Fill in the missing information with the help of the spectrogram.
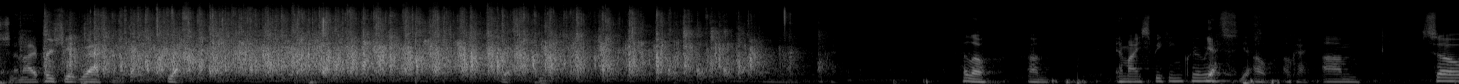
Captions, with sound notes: and I appreciate you asking it, yes. [ Applause ]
